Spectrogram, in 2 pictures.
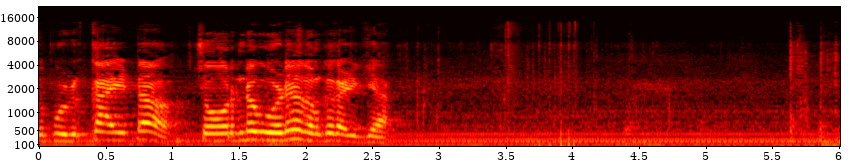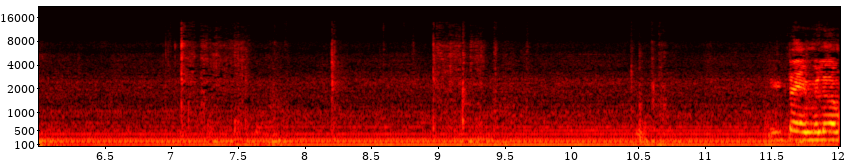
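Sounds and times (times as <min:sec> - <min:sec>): steady low hum: 0:00.0 - 0:12.0
metal spoon scraping a pot: 0:05.6 - 0:06.2, 0:07.0 - 0:09.7.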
